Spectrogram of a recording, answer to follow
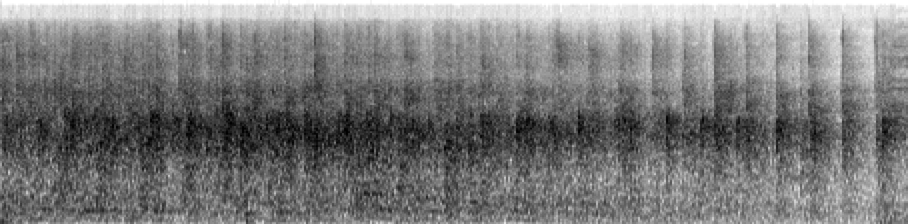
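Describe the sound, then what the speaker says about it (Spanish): Sustained crowd applause and clapping from a church congregation during a Spanish-language sermon, dense and steady for several seconds at a moderate level with no talking over it. "Démosle un fuerte aplauso a Jesucristo."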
